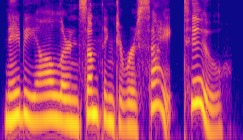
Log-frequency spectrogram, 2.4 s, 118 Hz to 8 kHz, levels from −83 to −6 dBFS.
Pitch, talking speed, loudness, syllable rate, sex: 225 Hz, 195 wpm, -17 LUFS, 5.5 syllables/s, female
